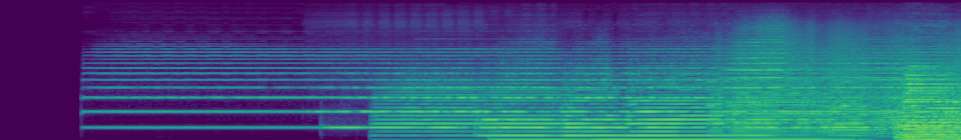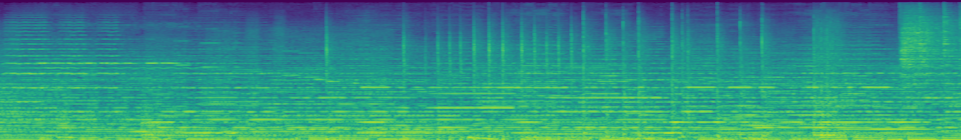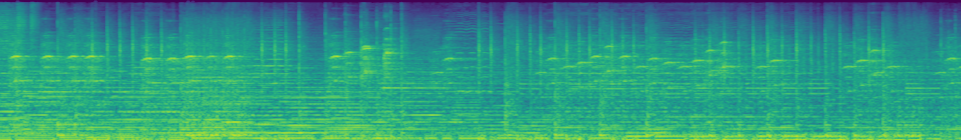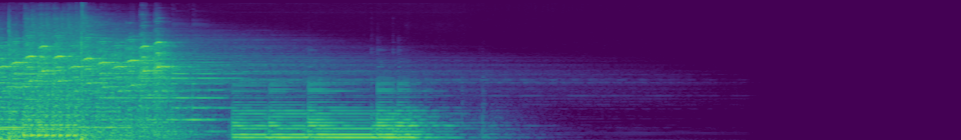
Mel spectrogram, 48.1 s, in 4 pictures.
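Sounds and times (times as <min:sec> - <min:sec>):
instrument tuning: 0:06.5 - 0:42.4.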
